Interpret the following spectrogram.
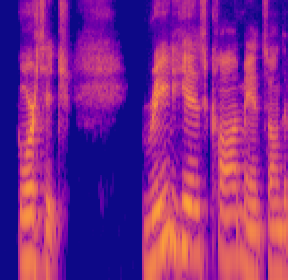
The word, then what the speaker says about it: Gorsuch: gor gorit how do I say his name Gorsuch Gorsuch read his comments on the braen case and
